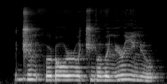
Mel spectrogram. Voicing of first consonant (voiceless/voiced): voiced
